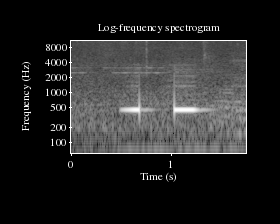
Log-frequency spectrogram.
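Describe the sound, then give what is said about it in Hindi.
Telephone tones sound on the line after a dropped call: two short, steady mid-pitched beeps separated by a brief gap, over a faint hum. “Call हमसे drop हो गई”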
